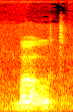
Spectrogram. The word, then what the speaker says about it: boat: لما بيجي لنا حرف ال O في الكلمة بعد منه حرف A، حرف ال A بيسكت شوية وصوته بيقل خالص وحرف ال O بيبقى مغطي عليه، فبيبقى نطقهم مع بعض أو أو، زي كلمة boat boat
